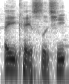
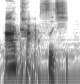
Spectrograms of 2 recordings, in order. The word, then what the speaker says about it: AK: 日后影响世界七十年的 AK-47 突击步枪就此诞生了。那这儿插一句哈，就理论上来讲，这个 AK-47 啊，应该读作阿卡四七。不过现在呢，因为都是叫英语发音，大家都念惯了啊，所以这 AK 哎也是可以的。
